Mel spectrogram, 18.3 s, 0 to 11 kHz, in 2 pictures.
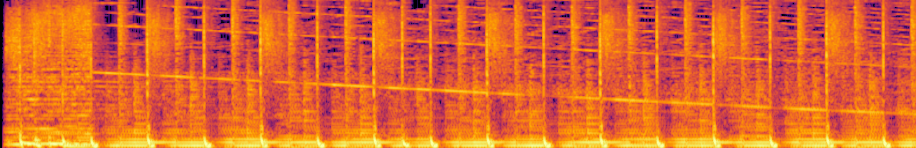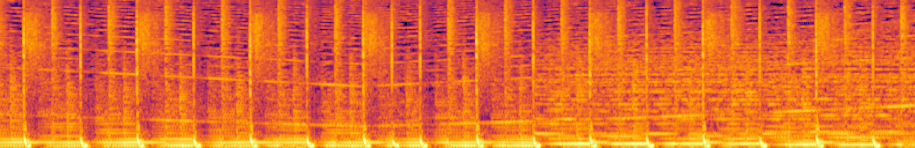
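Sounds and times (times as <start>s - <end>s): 
techno ringtone: 0.7s - 18.2s.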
